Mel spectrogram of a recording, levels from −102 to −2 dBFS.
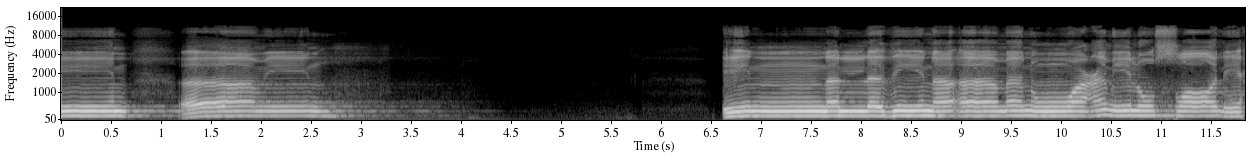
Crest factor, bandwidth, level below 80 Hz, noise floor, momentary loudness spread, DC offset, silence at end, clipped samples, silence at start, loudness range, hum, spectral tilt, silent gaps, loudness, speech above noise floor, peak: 14 dB; 10.5 kHz; -72 dBFS; -85 dBFS; 10 LU; under 0.1%; 0 s; under 0.1%; 0 s; 12 LU; none; -7 dB/octave; none; -26 LUFS; 60 dB; -14 dBFS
